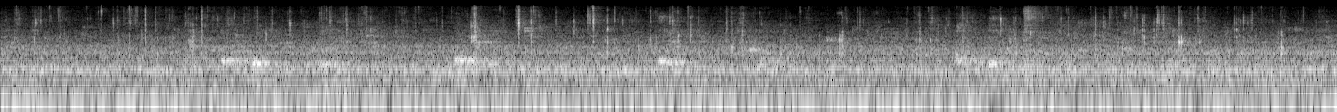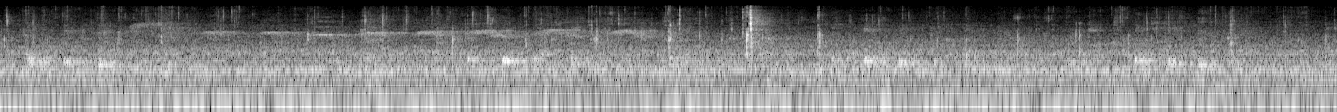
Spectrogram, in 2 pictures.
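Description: Kittens eating wet food from bowls: soft wet chewing and smacking with small irregular clicks of teeth and food against the bowls, and one sharper click about ten seconds in. A low steady hum runs underneath.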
